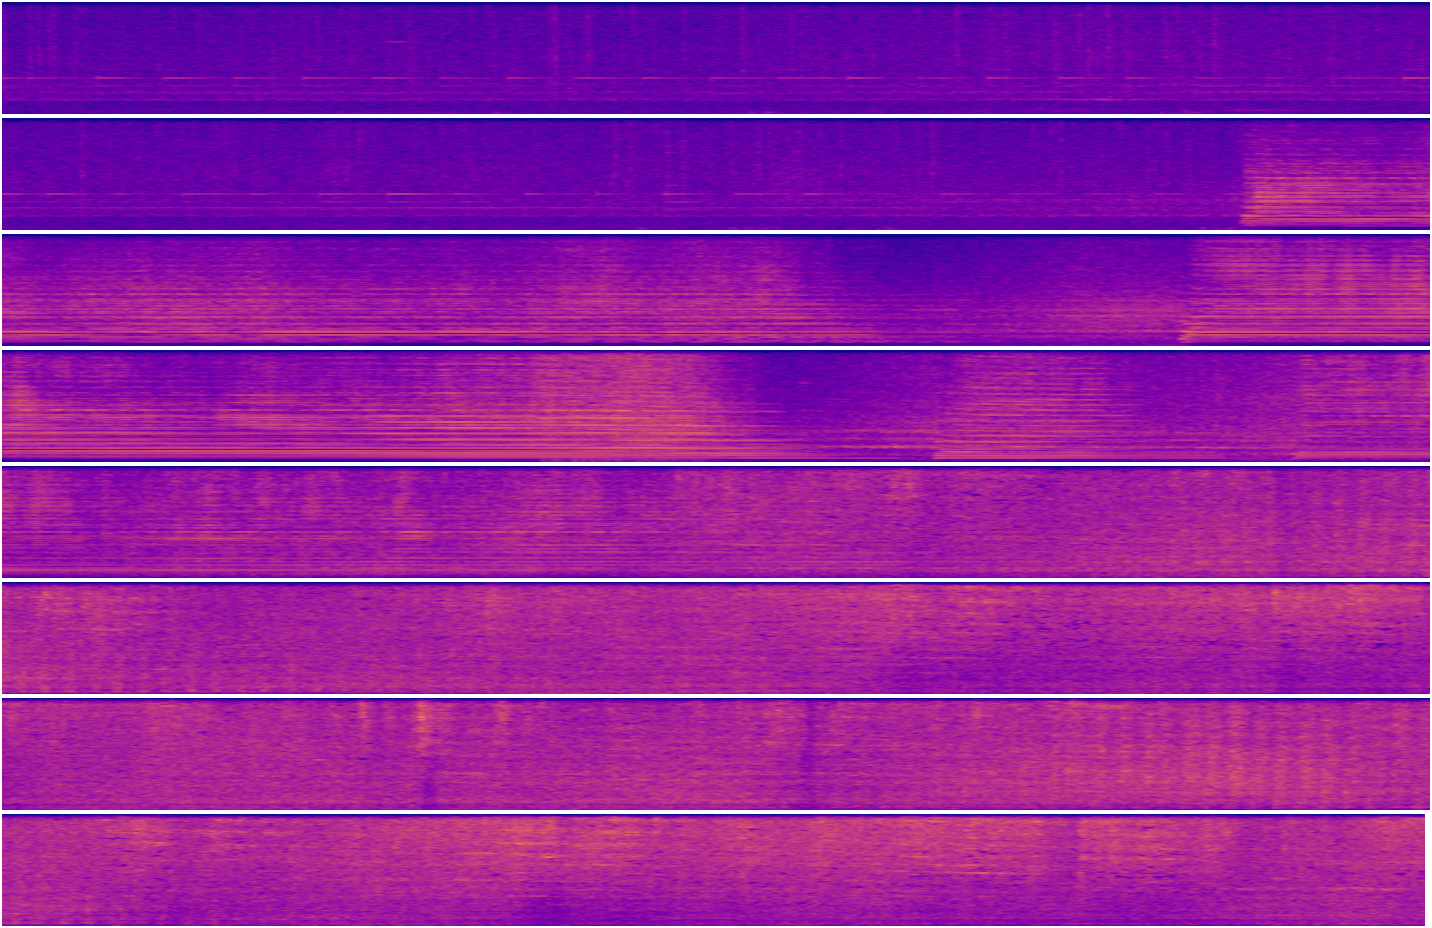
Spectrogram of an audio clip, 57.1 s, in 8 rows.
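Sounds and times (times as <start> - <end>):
train rumble and wheel clatter: 0.0 - 57.0
diesel locomotive horn blasts: 13.3 - 19.5, 20.2 - 33.7
thin wheel squeal: 50.6 - 57.0.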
